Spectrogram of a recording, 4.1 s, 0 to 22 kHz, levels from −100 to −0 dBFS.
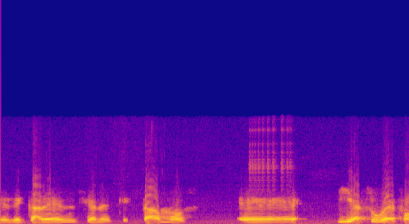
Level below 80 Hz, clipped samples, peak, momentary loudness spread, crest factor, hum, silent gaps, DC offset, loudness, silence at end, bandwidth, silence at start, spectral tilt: -54 dBFS; under 0.1%; 0 dBFS; 10 LU; 14 dB; none; none; under 0.1%; -16 LUFS; 0 s; 7 kHz; 0 s; -6 dB/octave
